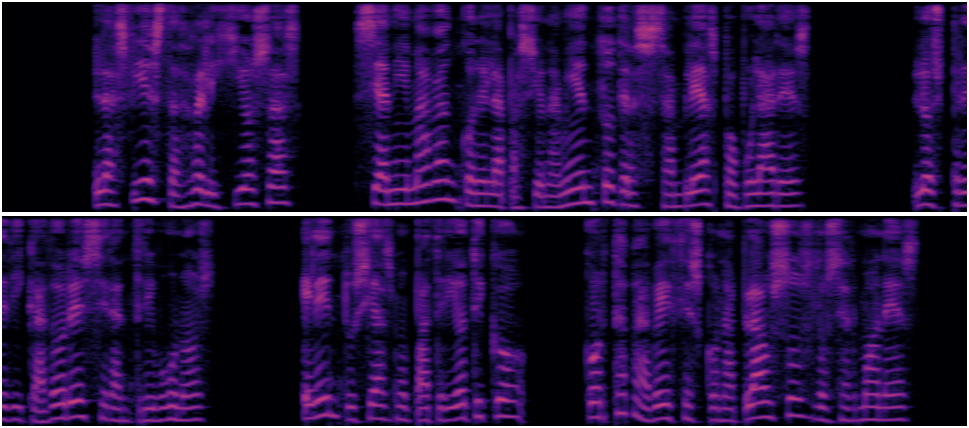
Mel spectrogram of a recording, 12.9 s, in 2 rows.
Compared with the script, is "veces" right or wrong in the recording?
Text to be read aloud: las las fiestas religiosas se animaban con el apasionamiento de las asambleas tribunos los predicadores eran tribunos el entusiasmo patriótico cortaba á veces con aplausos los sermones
right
